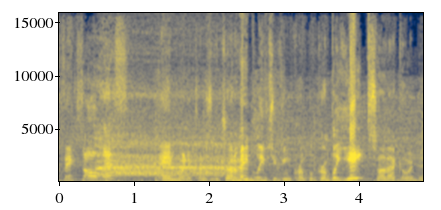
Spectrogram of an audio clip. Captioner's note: screaming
